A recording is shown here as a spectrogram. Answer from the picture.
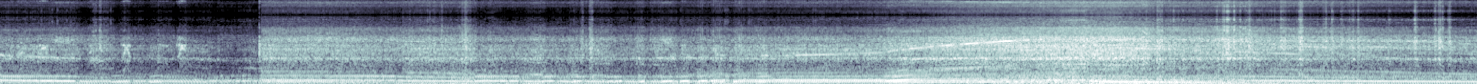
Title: Can-Am Renegade rattling noise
